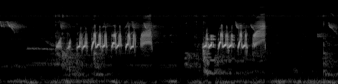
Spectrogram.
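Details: Pied fantail with a stubby tail, recently bought from a bulk trader and caged, gives two short bursts of quick, high, twittering notes about a second apart, fairly soft against light background noise.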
